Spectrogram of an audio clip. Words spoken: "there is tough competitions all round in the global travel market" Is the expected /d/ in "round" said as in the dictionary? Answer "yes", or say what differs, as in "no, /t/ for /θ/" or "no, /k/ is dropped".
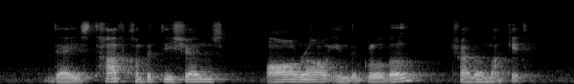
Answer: no, /d/ is dropped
